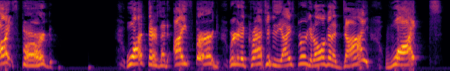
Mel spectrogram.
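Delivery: high, loud panicked yell.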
